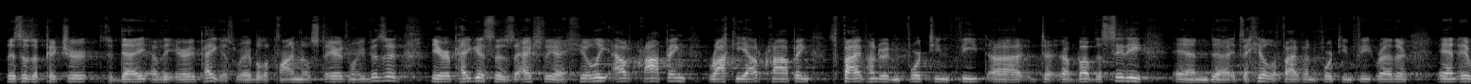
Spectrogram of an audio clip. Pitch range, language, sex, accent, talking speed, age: 120-140 Hz, English, male, American, 185 wpm, 50-69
